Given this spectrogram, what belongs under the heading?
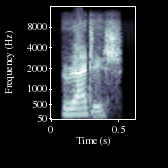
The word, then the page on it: radish: Indian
